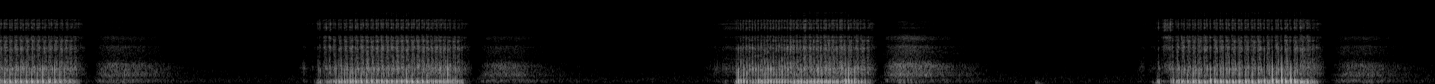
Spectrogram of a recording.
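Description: Loud, rattling snores on each breath in, softer breaths out, about 14 breaths a minute; snoring.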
